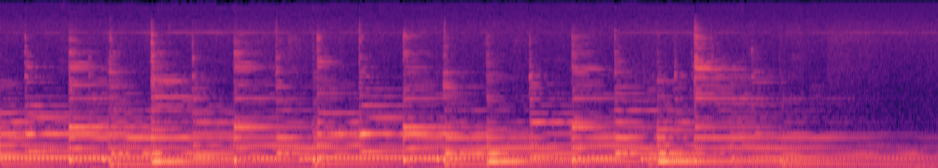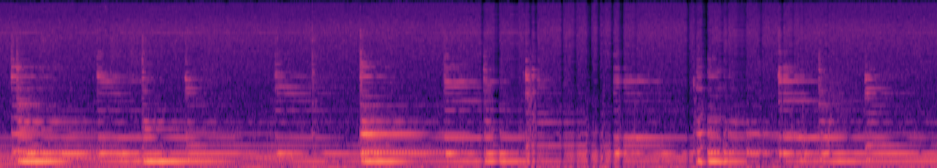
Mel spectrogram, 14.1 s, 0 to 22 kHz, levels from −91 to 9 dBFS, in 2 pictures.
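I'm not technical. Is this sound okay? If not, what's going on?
No. Between 10.63 and 11.82 s, and again from 12.17 to 13.30 s, there is repeated packet loss (robotic sound). Chunks of audio went missing again and again, and each hole was patched by stretching the last sound, so those stretches turn choppy and robotic.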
